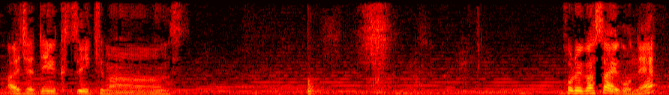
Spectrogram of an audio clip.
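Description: Animated, fast-talking man hosting casually. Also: fairly high pitch, music in the background. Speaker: host running a radio drama segment. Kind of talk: casual chat.

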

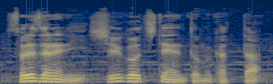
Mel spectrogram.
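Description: A man's voice: medium pitch, expressive, fast, soft background music. A man reading narration for an amateur radio drama.

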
